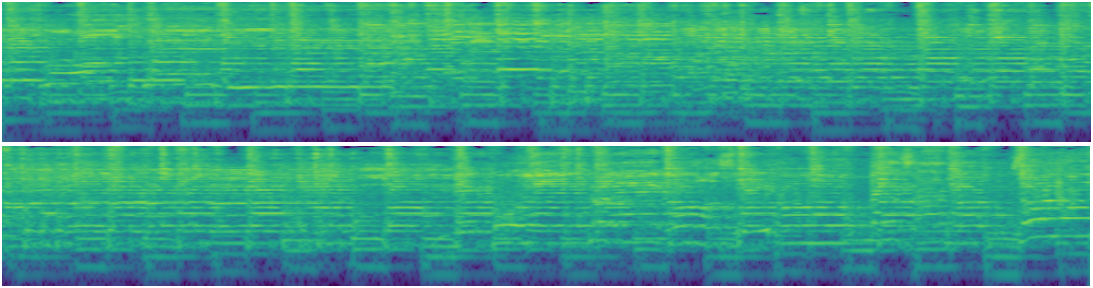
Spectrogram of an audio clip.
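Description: Live norteño band playing with a steady beat: accordion and saxophone carry the melody over bass, guitar and drums, heard loud through the stage sound system.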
